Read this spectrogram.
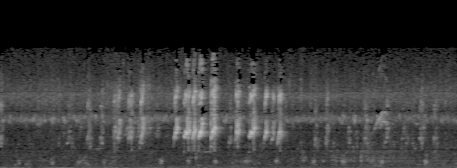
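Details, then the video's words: Blue-winged parrotlet gives a quick burst of thin, high twittering chirps, bunched together for about two seconds, over a steady low rumble. "Tuim cantando"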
